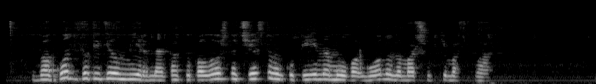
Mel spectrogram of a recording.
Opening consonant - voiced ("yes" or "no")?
yes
